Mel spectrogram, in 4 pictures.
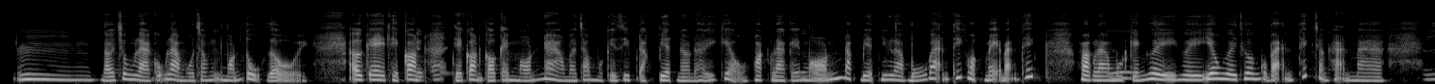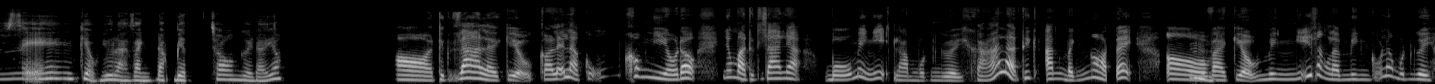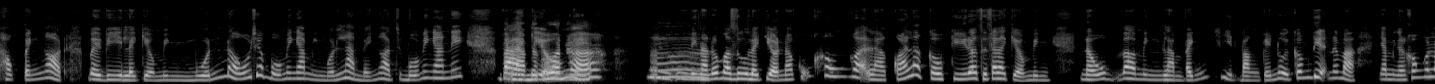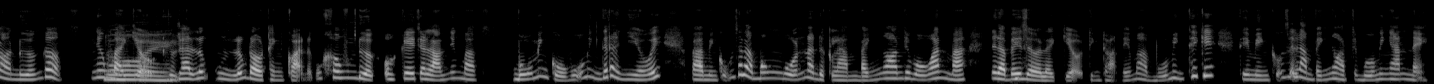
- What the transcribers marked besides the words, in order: tapping; distorted speech; other background noise; static; unintelligible speech; unintelligible speech
- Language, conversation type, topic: Vietnamese, podcast, Món ăn tự nấu nào khiến bạn tâm đắc nhất, và vì sao?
